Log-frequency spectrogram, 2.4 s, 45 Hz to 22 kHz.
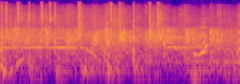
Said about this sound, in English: Okay, thank you all so very much for coming out tonight for an 8 o'clock panel on Thursday. Yeah! yourselves a round of applause.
